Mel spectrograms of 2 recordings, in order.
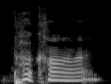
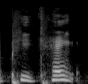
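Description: First: "pecan" said puh-KAHN; pronunciation option. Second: "pecan" said PEE-can; pronunciation option. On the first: Host repeating poll for listeners, "pecan" as puh-KAHN. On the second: Host repeating poll for listeners, "pecan" as PEE-can. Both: Shown as a demonstration.

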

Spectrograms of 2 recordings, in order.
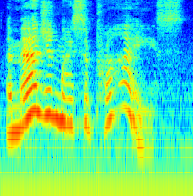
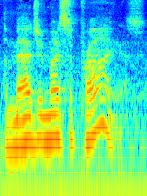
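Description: First: High, slow, sweeping show of surprise; theatrical surprise. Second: Measured lord, little change of voice; understated greeting from a nobleman; lightly voiced lord. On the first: Acted. Eleanor echoes the lord's greeting, theatrical high-pitched surprise. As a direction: draw it out high, hammed-up astonishment. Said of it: "Eleanor goes". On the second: Lord Stoneblade greets Dunce in the shop, understated. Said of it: "He goes".

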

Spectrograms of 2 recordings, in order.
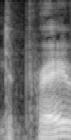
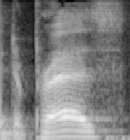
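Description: First: "Dupre" ending in an "ay" sound; "Dupre" with a silent ending, like "du-pray"; correct pronunciation. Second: "Duprez" with a z on the end; "Duprez" with the final consonant sounded; mocked mispronunciation. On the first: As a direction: say "Dupre" with no final z. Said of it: "I get Dupre right". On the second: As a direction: say "Duprez" like "du-prayz". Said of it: "I don't say Duprez like some". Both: Shown as a demonstration.

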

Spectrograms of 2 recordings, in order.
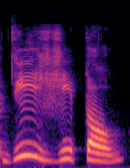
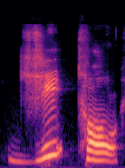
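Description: First: Digital com G de português, jeito brasileiro. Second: Digital com G inglês, devagar. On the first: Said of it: "Ele fala digital". (digital aportuguesado) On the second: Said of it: "ele tem dificuldade em fazer". (digital pronunciado à inglesa, lento) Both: Shown as a demonstration.

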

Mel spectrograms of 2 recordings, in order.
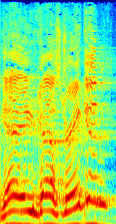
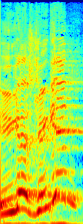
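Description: First: Higher goofy party voice; a light mock of an eager lightweight; mimicking his friend. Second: Lightly mocked eager guy; mimicking his friend again. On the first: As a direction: ape how the guy talks. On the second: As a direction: ham up the eager tone. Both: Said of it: "And that's how he talks".

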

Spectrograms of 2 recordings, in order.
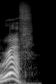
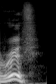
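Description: First: First "roof" said as ruff, short vowel; Midwest pronunciation. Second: Said in the usual way. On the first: Shown as a demonstration. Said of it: "my Midwest education left me saying". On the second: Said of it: "roof for roof".

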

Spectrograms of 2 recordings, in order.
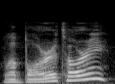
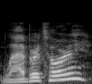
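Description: First: "Laboratory" as la-BOR-a-tory, questioning rise; five-syllable laboratory. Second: "Laboratory" as LAB-ra-tory, stress first, questioning rise. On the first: Co-host echoing the other's pronunciation, stressed la-BOR-a-tory. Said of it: "That's how I say it". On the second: Co-host offering the other pronunciation, stressed LAB-ra-tory. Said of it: "that's not how I say it". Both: Shown as a demonstration.

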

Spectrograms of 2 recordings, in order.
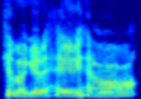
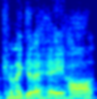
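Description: First: Hammy Southern hey ha; Southern accent. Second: Low mocking repeat of hey ha; imitating a line. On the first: Acted. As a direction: drawl out a Southern holler. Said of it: "in Southern accents". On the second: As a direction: parrot it back, deadpan and low. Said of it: "your voice said".

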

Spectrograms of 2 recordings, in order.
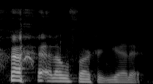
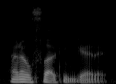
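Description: First: Said in the usual way. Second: Much softer "I don't fucking get it" as an aside to himself; quiet repeat. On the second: Real, not acted. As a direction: mumble it again under your breath. Repeating line, then dropping quiet.

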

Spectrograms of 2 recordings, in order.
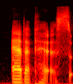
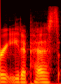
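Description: First: "Oedipus" starting with a short E, as in "Ed". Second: "Oedipus" starting with a long E, as in "eat". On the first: Host names the myth's hero, "Oedipus" said ED-ih-pus. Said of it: "I say Oedipus". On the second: Host offers the alternative name, "Oedipus" said EE-dih-pus. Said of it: "I know other people say Oedipus". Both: Shown as a demonstration.

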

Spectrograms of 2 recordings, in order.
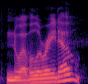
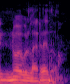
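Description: First: Nuevo Laredo with English luh-RAY-doh; English-style "Nuevo Laredo"; anglicized pronunciation. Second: Nuevo Laredo with Spanish lah-REH-tho; Spanish-style "Nuevo Laredo"; Spanish pronunciation. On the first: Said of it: "Or do you say". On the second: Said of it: "But do you say". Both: Shown as a demonstration.

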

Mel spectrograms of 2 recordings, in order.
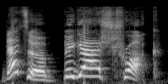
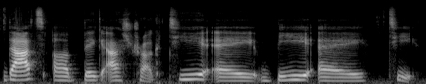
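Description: First: Slow, loud, high mock yell of the passing cyclist; imitating the biker. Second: Slow decoding read. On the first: Friend imitates the bike man yelling at a truck, slow loud mock shout. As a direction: belt it out slowly like the guy on the bike shouting at the truck. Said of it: "and he goes". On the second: Shown as a demonstration. Podcaster decodes the biker's phrase for her cohost, slow, deliberate reading. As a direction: read "That's a big-ass truck." slowly and evenly, weighing each first letter. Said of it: "the beginning letters of each word".

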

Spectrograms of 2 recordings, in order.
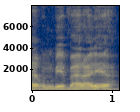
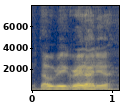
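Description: First: Said in the usual way. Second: Louder excited retelling; excited exclaim. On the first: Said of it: "I said". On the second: Retold or imitated. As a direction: burst out with enthusiasm.

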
